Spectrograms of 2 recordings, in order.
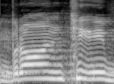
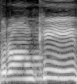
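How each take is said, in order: First: The second syllable starts with a 'ch' sound. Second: The second syllable starts with a 'k' sound. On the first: The speaker calls it wrong. "ब्रोंची लिखा है" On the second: The speaker calls it right. "हम लोग इसको pronounce करेंगे ब्रोंकी"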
